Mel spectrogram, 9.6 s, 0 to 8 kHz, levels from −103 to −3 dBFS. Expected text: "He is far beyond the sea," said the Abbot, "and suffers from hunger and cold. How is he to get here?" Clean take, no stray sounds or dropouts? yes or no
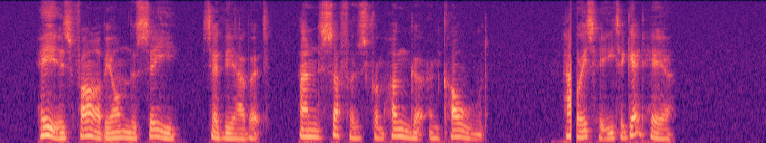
no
